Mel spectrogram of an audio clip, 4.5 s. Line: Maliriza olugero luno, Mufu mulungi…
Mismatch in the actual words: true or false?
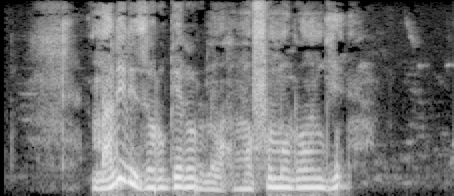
false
